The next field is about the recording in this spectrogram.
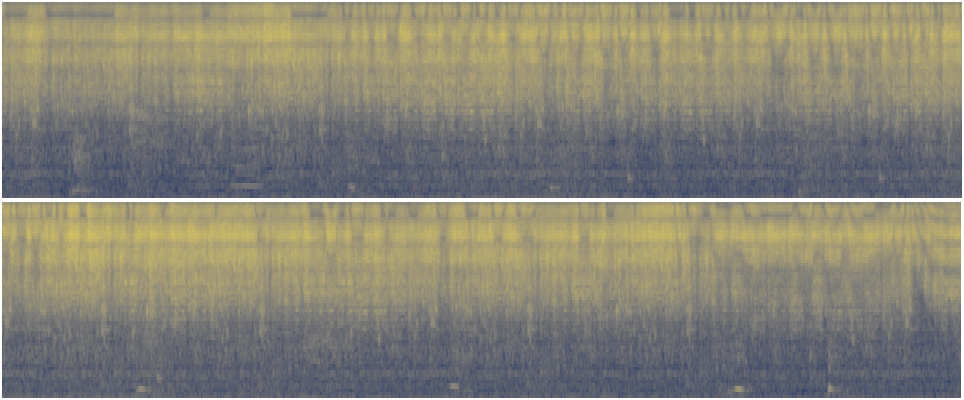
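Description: Hot water runs steadily from a tap or shower while hair is rinsed in a bath, a continuous hiss and splash with a few soft knocks and no talking.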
